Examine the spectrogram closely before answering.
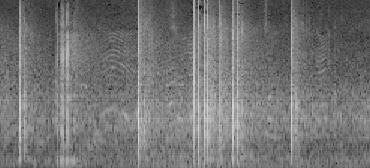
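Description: Fireworks burst with sharp crackling bangs.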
